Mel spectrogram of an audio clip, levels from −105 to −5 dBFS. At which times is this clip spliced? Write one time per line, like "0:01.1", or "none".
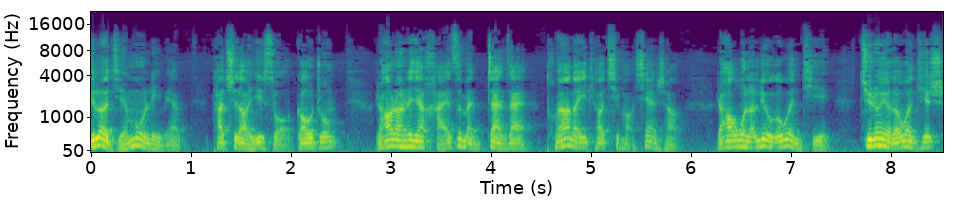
none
